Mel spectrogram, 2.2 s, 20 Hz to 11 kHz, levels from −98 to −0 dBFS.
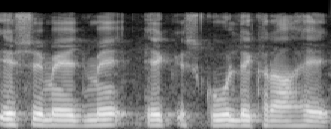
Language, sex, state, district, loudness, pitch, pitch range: Hindi, male, Chhattisgarh, Korba, -15 LUFS, 130 Hz, 125-135 Hz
